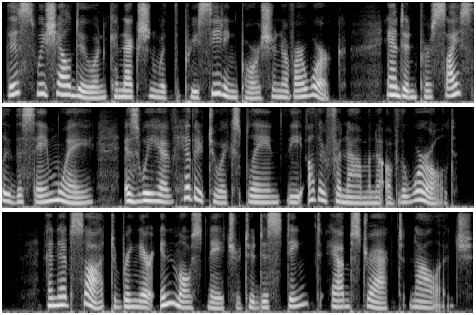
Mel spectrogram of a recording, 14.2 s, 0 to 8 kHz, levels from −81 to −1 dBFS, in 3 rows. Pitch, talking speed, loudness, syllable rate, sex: 200 Hz, 180 wpm, -19 LUFS, 5.2 syllables/s, female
